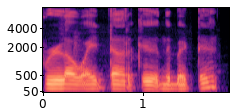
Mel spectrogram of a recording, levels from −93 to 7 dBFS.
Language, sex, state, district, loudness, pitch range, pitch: Tamil, male, Tamil Nadu, Nilgiris, -17 LUFS, 105-115 Hz, 110 Hz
